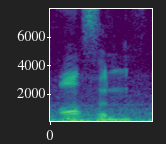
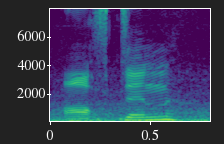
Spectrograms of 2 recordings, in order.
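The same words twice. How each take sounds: First: The T sound is left silent. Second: The T sound is clearly pronounced. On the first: The speaker calls it right. "the T is silent" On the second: The speaker calls it wrong. "a lot of people pronounce the T in it, but the T is silent. So it's not often"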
